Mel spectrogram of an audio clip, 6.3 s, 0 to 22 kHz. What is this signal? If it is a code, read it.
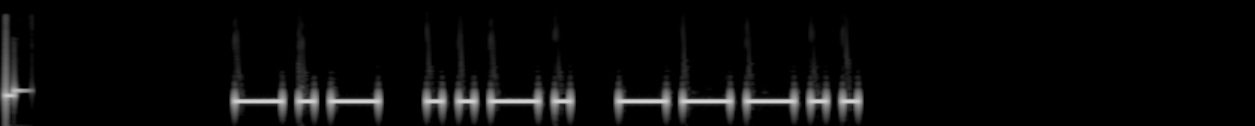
Morse code, heard as a keyed tone, about 15 wpm, 700 Hz. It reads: KF8
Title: USA Call Sign Prefixes - 15wpm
